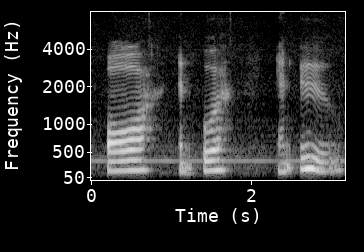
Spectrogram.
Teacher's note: as the jaw starts to raise back up, when we say ah and uh and oo, F1 goes back down with the raising of the jaw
